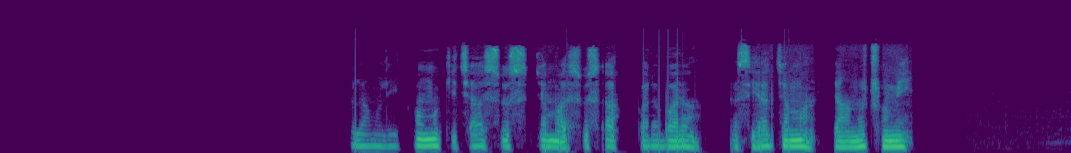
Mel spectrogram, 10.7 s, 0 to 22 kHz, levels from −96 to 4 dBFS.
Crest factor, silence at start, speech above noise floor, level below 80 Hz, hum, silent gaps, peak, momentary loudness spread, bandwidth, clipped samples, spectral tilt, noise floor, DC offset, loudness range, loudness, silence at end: 16 dB; 3.5 s; 51 dB; -64 dBFS; none; 4.01-4.13 s, 6.27-6.37 s, 7.10-7.29 s, 8.22-8.33 s; -20 dBFS; 12 LU; 8 kHz; under 0.1%; -5 dB/octave; -85 dBFS; under 0.1%; 7 LU; -35 LUFS; 1.6 s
